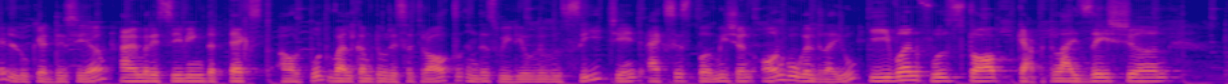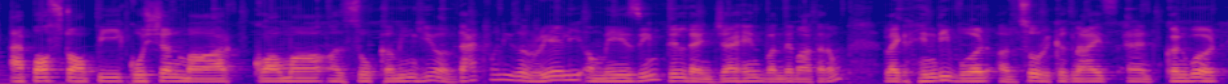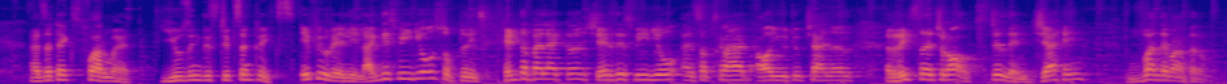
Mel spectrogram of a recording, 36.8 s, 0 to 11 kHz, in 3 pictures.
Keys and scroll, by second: 9.7 super+e, 27.1 super+e.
